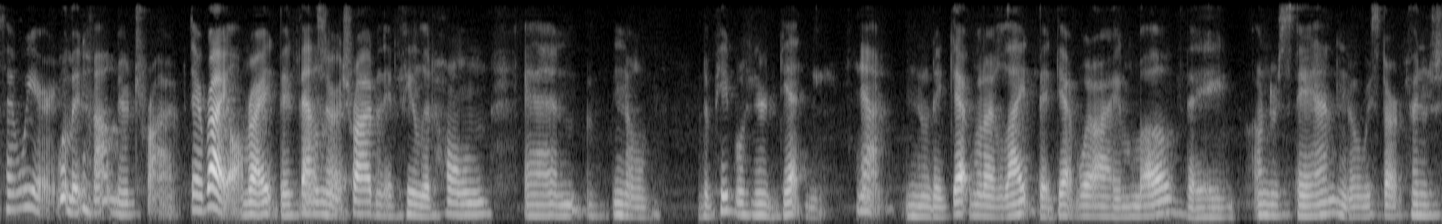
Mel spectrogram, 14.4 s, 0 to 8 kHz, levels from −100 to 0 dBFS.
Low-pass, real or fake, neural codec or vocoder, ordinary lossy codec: 7.2 kHz; fake; autoencoder, 22.05 kHz, a latent of 192 numbers a frame, VITS, trained on one speaker; Opus, 64 kbps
